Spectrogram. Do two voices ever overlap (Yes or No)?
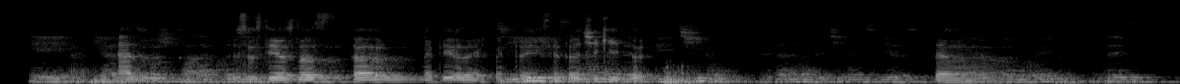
Yes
